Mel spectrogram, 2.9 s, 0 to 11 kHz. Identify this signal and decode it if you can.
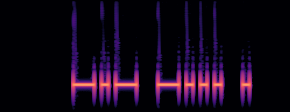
Morse code, heard as a keyed tone, about 17 wpm, 700 Hz. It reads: KBE
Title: USA Call Sign Postfixes - 3 Letters 17wpm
